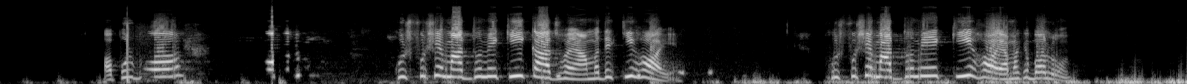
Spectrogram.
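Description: A woman speaks with animation, close through a headset microphone.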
